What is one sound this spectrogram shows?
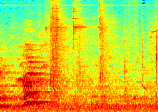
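Rifles clack as a color guard handles them.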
